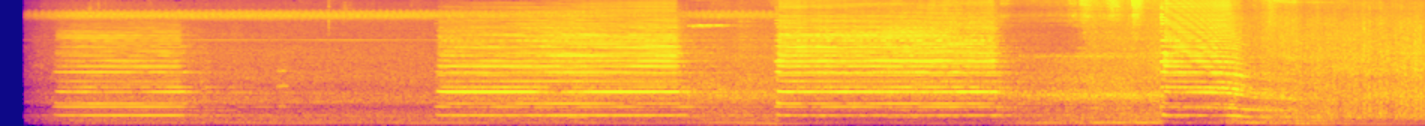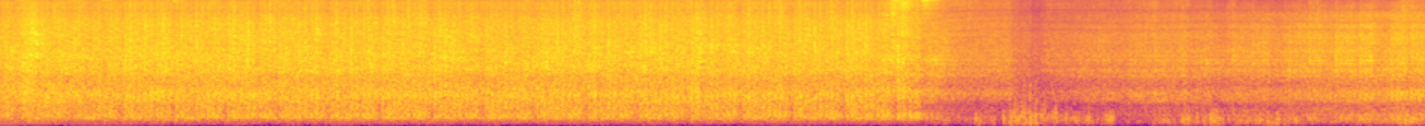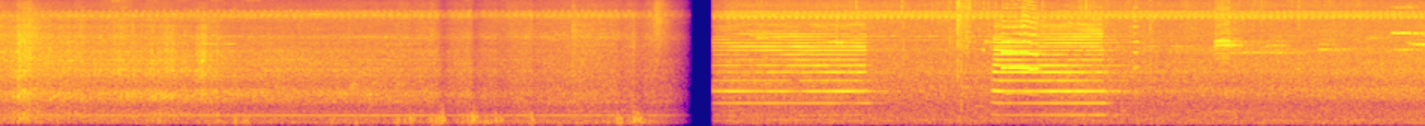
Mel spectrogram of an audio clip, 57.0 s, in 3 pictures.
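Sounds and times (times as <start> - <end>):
train coaches rolling roar: 0.4 - 57.0
locomotive horn blasts: 0.7 - 2.8, 5.8 - 9.5, 10.3 - 13.6, 15.4 - 17.1, 47.5 - 49.8, 51.1 - 53.2, 54.2 - 56.0
wheel clatter over rail joints: 50.6 - 51.2.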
